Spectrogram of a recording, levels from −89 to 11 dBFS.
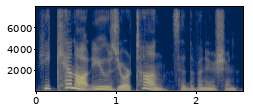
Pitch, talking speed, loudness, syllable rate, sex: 185 Hz, 185 wpm, -19 LUFS, 5.3 syllables/s, female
